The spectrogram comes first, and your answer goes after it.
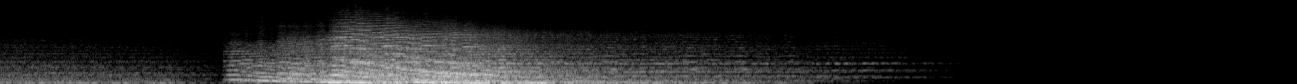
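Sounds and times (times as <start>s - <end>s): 
string tremolo accent: 2.3s - 8.6s.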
